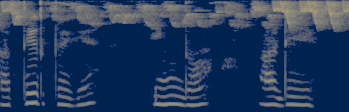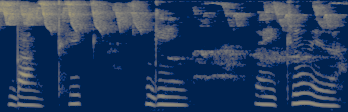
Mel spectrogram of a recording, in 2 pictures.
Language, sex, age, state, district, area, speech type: Santali, female, 18-30, West Bengal, Bankura, rural, spontaneous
